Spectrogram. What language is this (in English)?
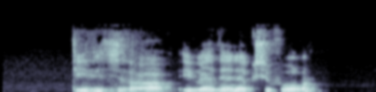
Kabyle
